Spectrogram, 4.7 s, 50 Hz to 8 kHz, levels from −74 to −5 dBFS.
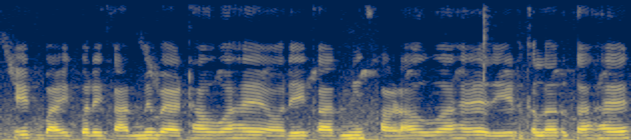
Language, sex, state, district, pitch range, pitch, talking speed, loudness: Hindi, female, Jharkhand, Palamu, 165-180 Hz, 170 Hz, 225 wpm, -13 LUFS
